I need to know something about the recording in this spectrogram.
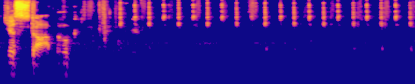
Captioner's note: car signaling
